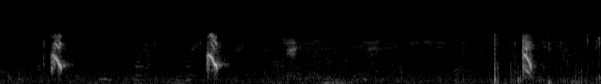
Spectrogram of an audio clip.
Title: 2 wks hiccups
